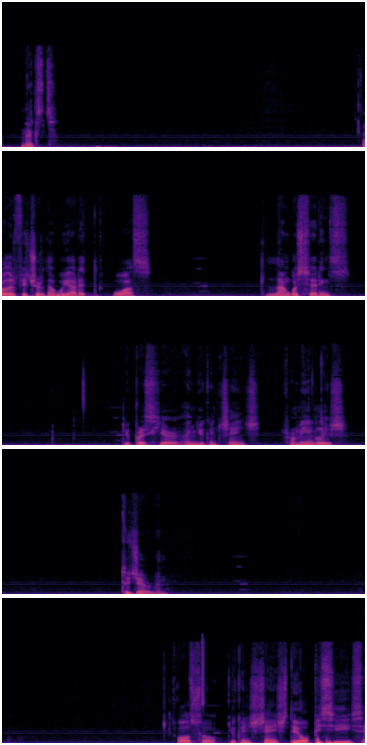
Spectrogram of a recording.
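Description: A man speaks calmly in short phrases, close to the microphone.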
